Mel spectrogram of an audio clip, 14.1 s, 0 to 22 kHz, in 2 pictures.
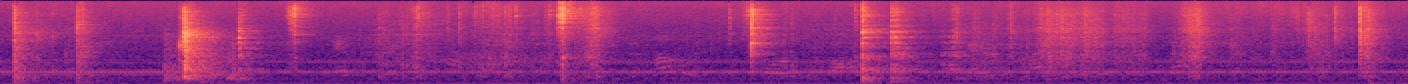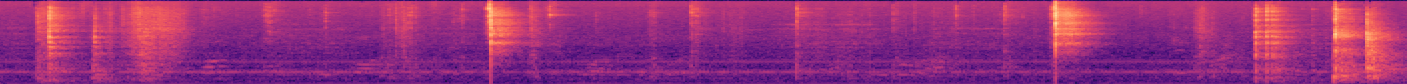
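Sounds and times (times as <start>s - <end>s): dishes and cutlery clinking: 4.3s - 8.0s, 13.2s - 14.0s.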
